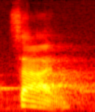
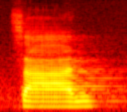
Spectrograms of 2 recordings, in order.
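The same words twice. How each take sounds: First: The syllable is said with its lexical tone. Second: The syllable is said without a lexical tone.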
